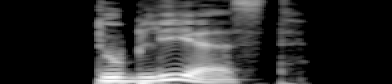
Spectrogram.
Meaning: second-person singular present of dublieren
- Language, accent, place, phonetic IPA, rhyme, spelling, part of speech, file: German, Germany, Berlin, [duˈbliːɐ̯st], -iːɐ̯st, dublierst, verb, De-dublierst.ogg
